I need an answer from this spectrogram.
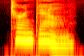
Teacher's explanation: The down is higher or let's say it's more stressed.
